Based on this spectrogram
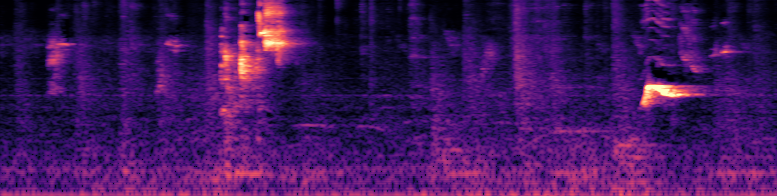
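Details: Parrots at a breeding centre on an ordinary day: soft calls, a burst of harsh squawks, then a loud rising whistle that levels off, against background rustling and a low hum.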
